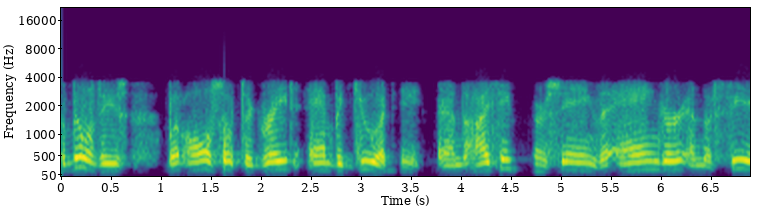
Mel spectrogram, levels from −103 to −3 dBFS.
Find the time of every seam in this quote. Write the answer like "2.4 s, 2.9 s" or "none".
3.7 s

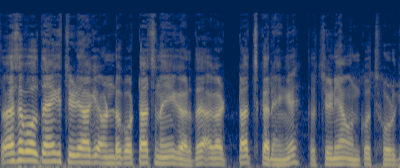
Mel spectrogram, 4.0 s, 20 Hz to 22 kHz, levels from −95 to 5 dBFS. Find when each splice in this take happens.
none

